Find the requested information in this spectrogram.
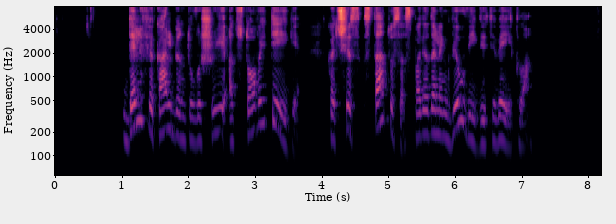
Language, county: Lithuanian, Šiauliai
